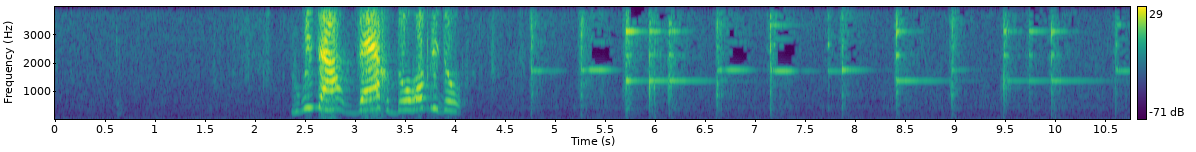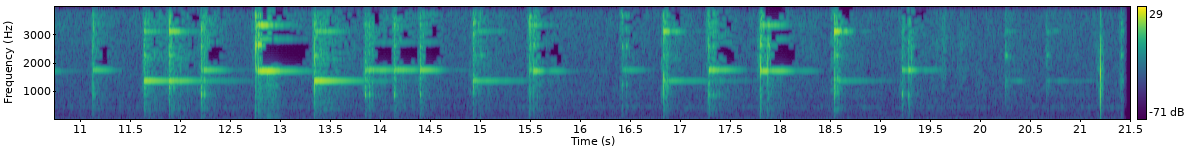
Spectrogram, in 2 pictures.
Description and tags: TCR sonicsnaps MFR louisa louisa-verre d'eau (20)
Field recordings from La Roche des Grées school (Messac) and its surroundings, made by the students of CM1 grade at home.
france, sonicsnaps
